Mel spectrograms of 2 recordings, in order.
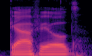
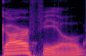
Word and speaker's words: Garfield: But the second half or the second bit of Garfield is the word field. Right. So it should be Garfield.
